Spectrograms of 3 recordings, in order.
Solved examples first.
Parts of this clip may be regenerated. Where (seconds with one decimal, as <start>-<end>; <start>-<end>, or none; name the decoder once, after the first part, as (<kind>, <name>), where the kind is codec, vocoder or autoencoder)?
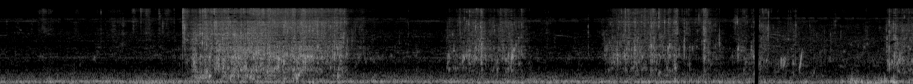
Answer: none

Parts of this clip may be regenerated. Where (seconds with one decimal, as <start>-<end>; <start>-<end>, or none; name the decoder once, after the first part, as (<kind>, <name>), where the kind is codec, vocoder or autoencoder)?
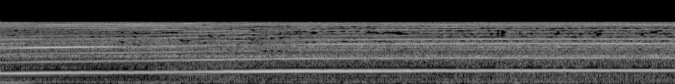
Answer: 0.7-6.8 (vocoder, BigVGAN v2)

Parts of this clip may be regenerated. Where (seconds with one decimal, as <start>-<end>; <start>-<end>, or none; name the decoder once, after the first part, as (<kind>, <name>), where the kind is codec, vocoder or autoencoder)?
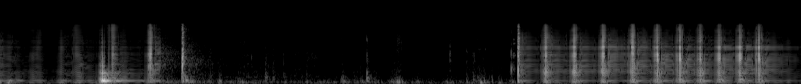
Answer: 0.0-1.6 (vocoder, BigVGAN v2); 5.2-8.0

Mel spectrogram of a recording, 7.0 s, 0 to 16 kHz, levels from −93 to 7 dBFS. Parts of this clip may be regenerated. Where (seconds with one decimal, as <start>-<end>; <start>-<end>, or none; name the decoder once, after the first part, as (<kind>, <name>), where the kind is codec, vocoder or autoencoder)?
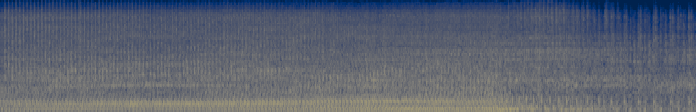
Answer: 0.0-0.8 (vocoder, BigVGAN v2); 4.0-5.6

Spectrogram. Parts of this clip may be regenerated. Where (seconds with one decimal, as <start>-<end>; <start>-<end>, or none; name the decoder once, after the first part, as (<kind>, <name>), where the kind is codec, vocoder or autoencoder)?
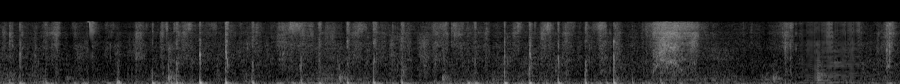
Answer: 8.0-8.6 (vocoder, BigVGAN v2)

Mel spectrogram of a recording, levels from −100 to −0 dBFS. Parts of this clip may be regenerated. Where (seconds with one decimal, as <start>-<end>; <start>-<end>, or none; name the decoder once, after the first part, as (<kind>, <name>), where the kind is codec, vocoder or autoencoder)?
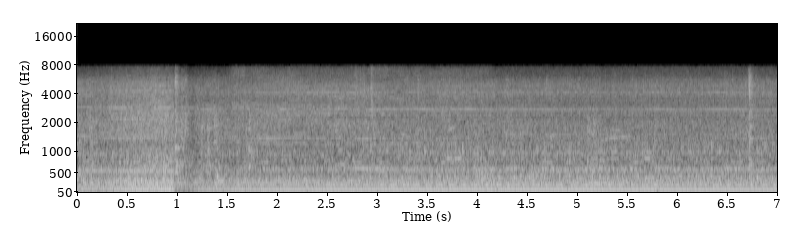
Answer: none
